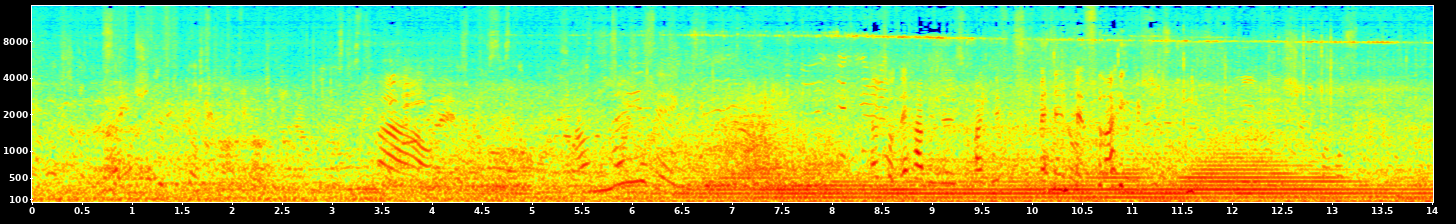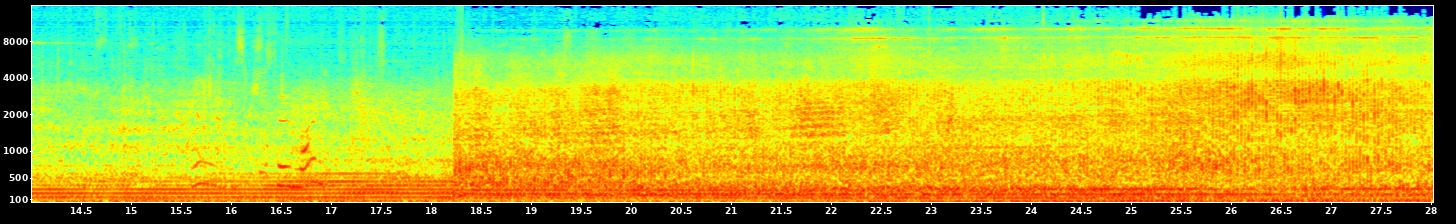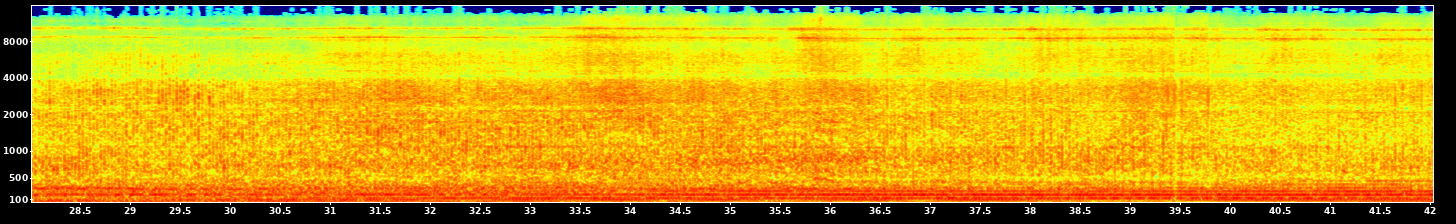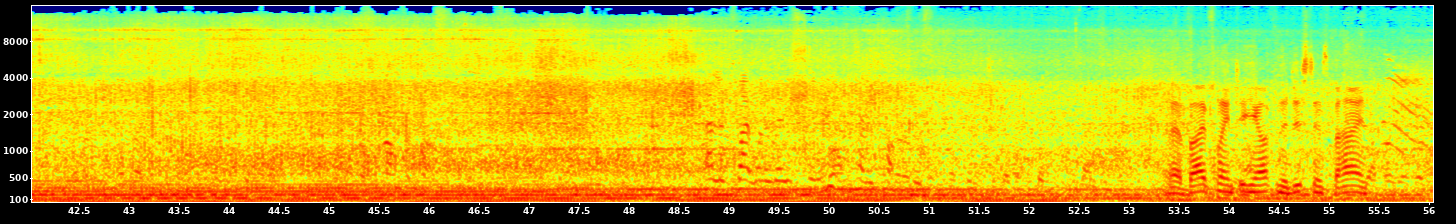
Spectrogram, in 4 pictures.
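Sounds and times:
helicopter rotor and engine drone: 0:00.0 - 0:56.0
faint high whine: 0:11.0 - 0:16.4.

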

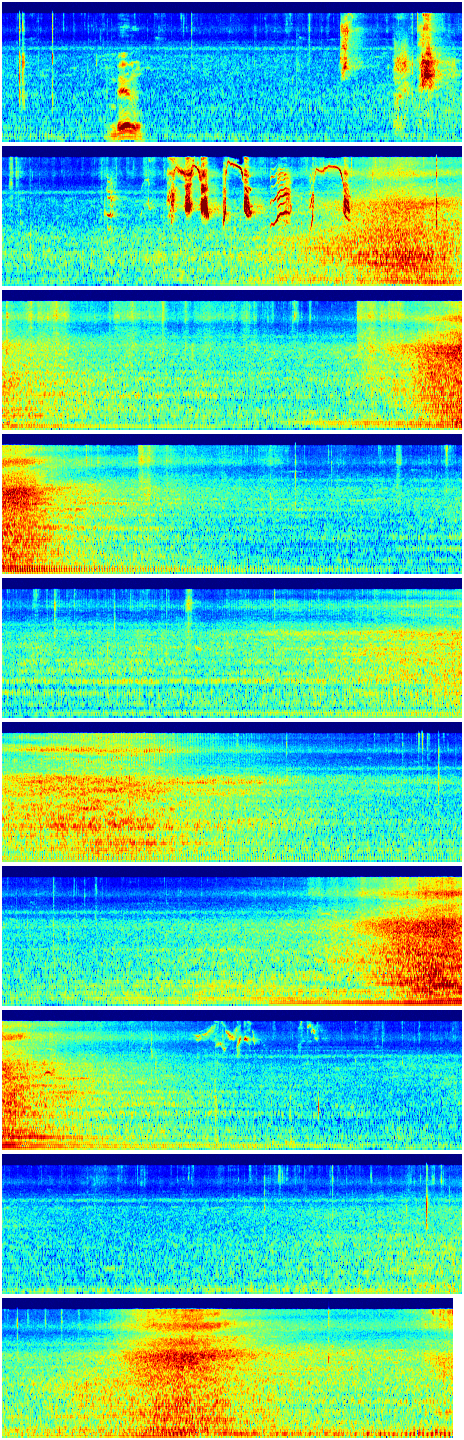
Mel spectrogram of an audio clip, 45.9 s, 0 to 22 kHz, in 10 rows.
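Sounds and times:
vehicles passing on road: 0:00.0 - 0:45.9
brief high-pitched calls: 0:03.4 - 0:04.6, 0:05.6 - 0:08.2.

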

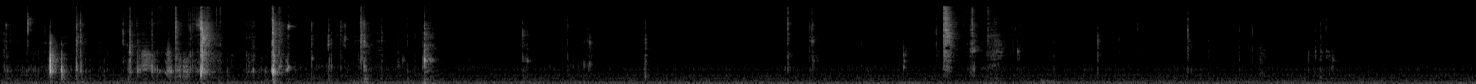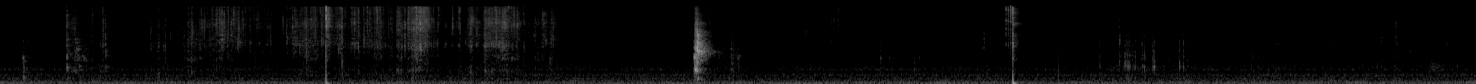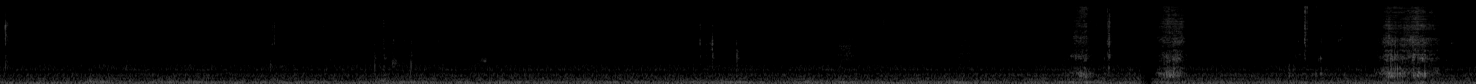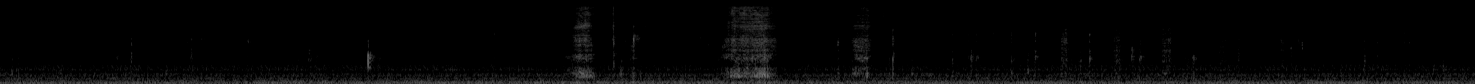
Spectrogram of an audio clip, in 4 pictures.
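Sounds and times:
plastic film crinkling and tearing: 0:15.4 - 0:20.5.

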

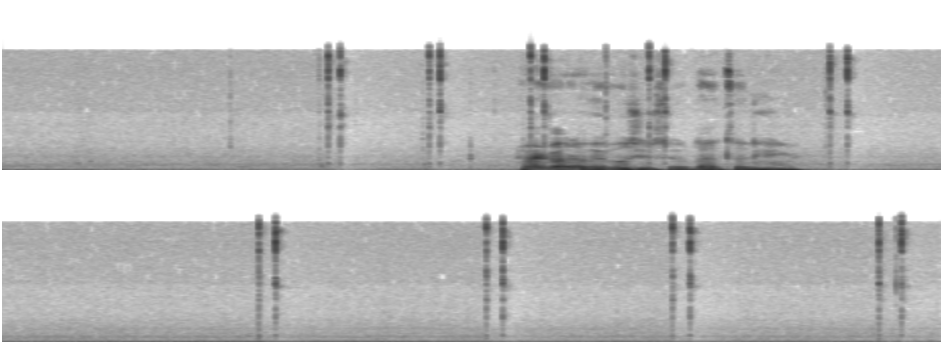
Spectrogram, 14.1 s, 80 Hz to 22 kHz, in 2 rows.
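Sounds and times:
low background hum: 0:00.0 - 0:14.0
mouse or keyboard clicks: 0:02.4 - 0:04.1, 0:06.2 - 0:06.4, 0:10.6 - 0:10.9, 0:12.0 - 0:12.3, 0:13.6 - 0:13.9.

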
